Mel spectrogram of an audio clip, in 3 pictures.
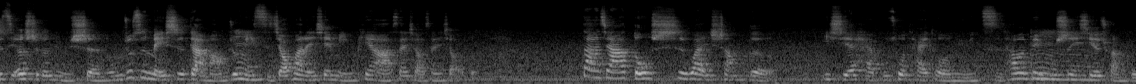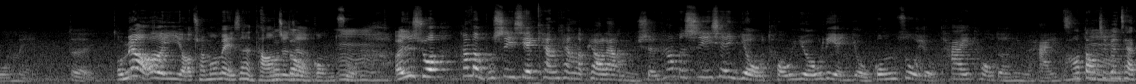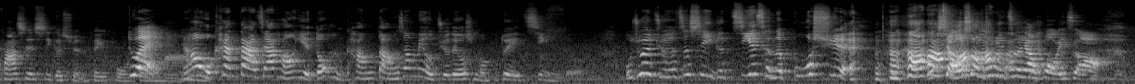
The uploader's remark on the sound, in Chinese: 喝酒那些事系列由於是試錄集，收音設備非常陽春，請海涵～。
